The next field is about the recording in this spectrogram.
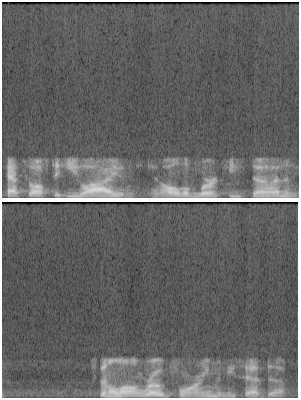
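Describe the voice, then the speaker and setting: A man speaks over a narrow, tinny telephone connection with faint noise. He is a coach being interviewed casually, and he talks in a plain, folksy way at an average pitch. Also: flat delivery, normal speed. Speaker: high school track and field coach. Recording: tinny phone line with noise.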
